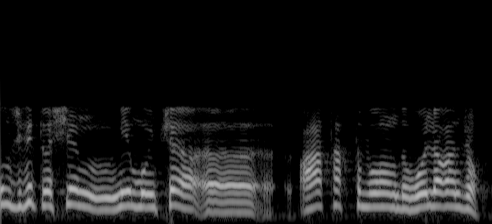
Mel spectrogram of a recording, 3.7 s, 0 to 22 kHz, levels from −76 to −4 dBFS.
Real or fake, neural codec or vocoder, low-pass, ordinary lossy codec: fake; vocoder, 44.1 kHz, 128 mel bands every 256 samples, BigVGAN v2; 3.6 kHz; none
